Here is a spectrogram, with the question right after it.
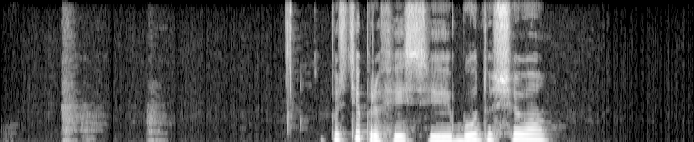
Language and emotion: Russian, neutral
